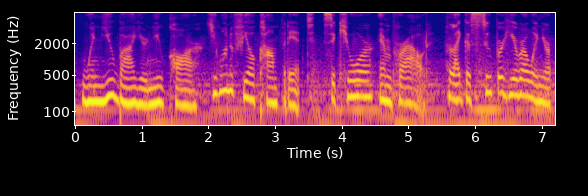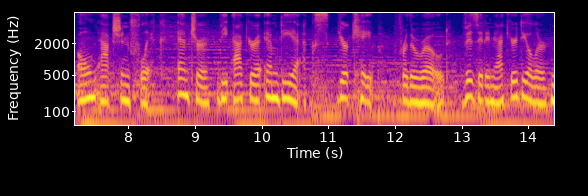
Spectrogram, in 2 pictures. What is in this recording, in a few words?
Acura Mix w Music, Acura Auto Commercial Ad/Promo, Conversational, Friendly, relatable Female Voice; Television Spots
